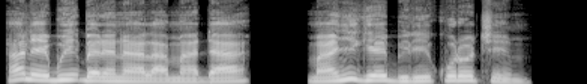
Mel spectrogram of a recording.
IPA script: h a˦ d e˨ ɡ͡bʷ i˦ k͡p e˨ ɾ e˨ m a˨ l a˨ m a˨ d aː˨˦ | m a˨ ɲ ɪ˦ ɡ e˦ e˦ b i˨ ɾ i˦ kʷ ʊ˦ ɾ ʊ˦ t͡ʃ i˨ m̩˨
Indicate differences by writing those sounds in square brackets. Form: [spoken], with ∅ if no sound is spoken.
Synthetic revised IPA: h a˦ [n] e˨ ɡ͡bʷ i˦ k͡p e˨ ɾ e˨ [n] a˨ l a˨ m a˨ d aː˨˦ | m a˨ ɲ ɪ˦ ɡ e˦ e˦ b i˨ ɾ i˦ kʷ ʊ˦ ɾ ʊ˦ t͡ʃ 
